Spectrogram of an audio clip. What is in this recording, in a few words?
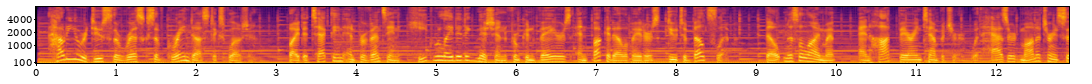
CORPORATE NARRATION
